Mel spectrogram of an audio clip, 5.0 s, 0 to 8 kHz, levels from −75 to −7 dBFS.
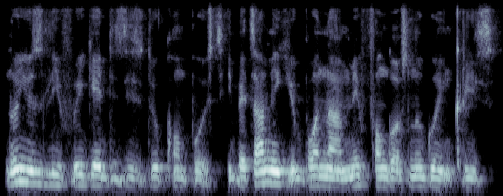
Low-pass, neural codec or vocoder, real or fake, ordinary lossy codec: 7.2 kHz; none; real; Opus, 24 kbps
